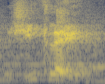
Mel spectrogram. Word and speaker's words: Giclee: It's pronounced Giclee.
